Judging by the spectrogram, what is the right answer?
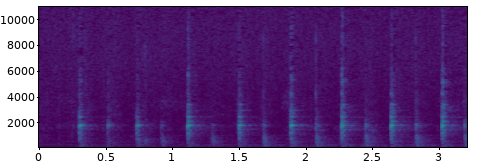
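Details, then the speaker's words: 1969 VW Beetle with independent rear suspension, rear wheel bearing checked by rocking the hub by hand up and down with brakes removed: sharp clicky, clanky clicks two or three a second, too much play; worn, loose rear bearings, replaced inner and outer. "you hear that and then this way as well so it's both directions up and down so we just don't think there should be that much play and that much sort of clicky clicky clanky clanky noise"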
